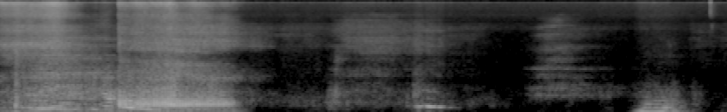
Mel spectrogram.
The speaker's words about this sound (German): tief ein, tief in den Bauch und aus mit einem Geräusch eurer Wahl. Das machen wir noch zweimal. Atmet ein. Das müssen keine schönen Geräusche sein. Noch ein letztes Mal, atmet ein.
